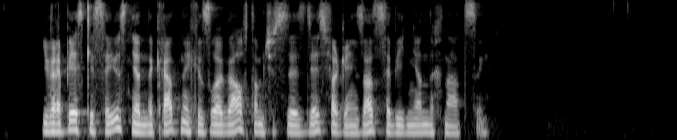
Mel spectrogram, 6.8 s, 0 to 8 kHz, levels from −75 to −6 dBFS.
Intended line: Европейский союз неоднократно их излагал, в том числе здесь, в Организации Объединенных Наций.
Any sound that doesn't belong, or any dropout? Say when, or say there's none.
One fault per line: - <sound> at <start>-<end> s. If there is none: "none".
none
